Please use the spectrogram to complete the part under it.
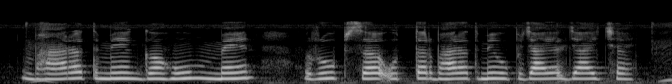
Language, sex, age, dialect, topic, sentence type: Maithili, female, 18-24, Bajjika, agriculture, statement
